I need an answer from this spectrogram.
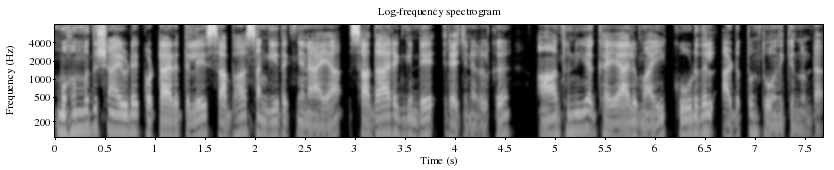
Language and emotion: Malayalam, neutral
